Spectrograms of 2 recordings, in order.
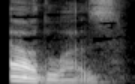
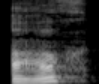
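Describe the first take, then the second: First: Ardoise called out loud, oi as wa; emphatic model word. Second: Said in the usual way. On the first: Shown as a demonstration. Teacher to pupils, loud model of the word. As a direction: announce Ardoise loudly to the class. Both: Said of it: "هذيك وا".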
